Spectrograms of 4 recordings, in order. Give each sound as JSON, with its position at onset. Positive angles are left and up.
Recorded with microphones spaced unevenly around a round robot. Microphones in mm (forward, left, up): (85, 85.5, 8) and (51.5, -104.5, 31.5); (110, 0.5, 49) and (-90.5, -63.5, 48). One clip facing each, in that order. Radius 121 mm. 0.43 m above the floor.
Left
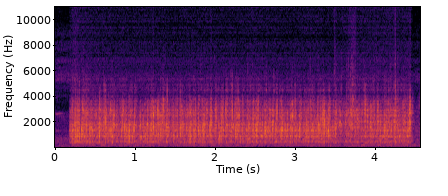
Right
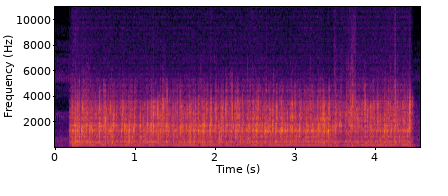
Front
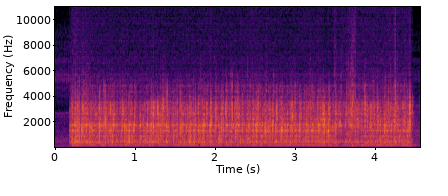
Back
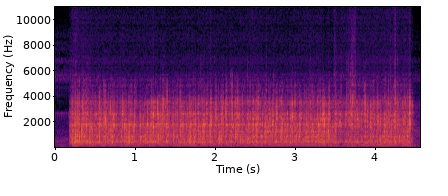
{"t": 0.2, "sound": "boiling", "azimuth_deg": -65, "distance_m": 1.3}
